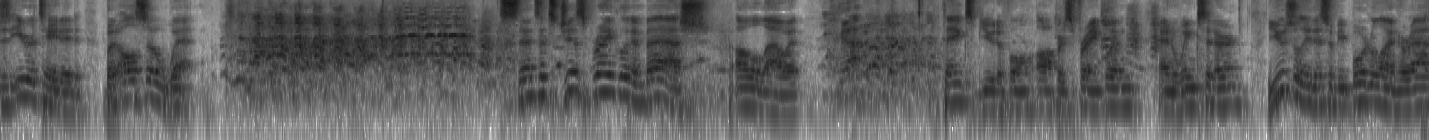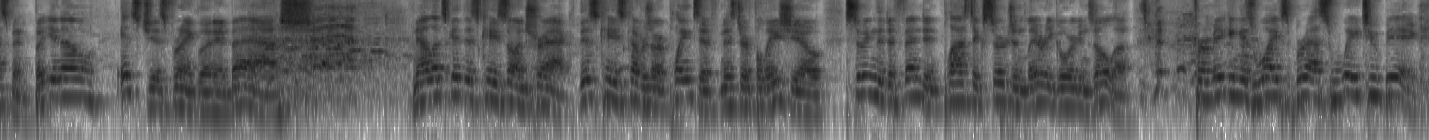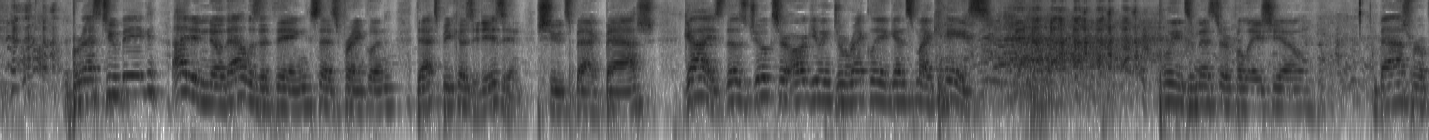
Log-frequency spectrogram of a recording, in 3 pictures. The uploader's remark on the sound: Recorded at Union Hall in Brooklyn December 28, 2014.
